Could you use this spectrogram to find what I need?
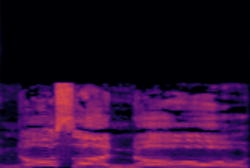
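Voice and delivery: loud, swooping, very high, desperate pleading voice. Retelling a father's last call to his son: imitating a desperate plea. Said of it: "one final plea".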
